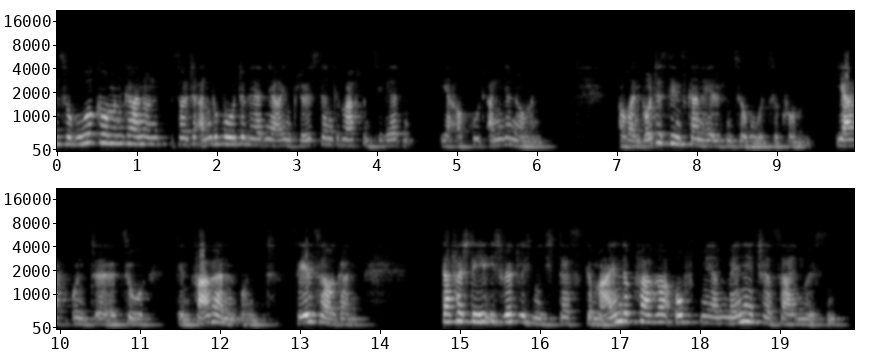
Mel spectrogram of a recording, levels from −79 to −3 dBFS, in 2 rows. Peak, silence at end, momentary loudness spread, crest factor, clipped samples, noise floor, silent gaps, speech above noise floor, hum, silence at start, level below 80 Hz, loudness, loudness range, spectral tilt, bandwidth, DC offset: -10 dBFS; 0.15 s; 16 LU; 20 dB; under 0.1%; -76 dBFS; none; 48 dB; none; 0 s; -80 dBFS; -29 LUFS; 8 LU; -7 dB/octave; 7 kHz; under 0.1%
